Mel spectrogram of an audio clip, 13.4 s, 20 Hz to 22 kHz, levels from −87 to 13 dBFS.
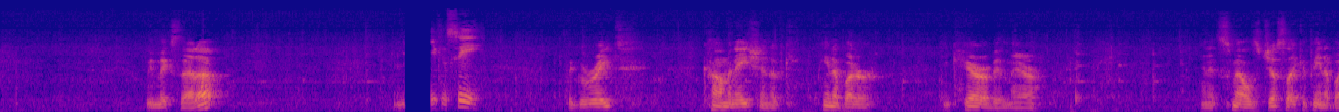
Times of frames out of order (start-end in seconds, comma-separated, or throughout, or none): none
